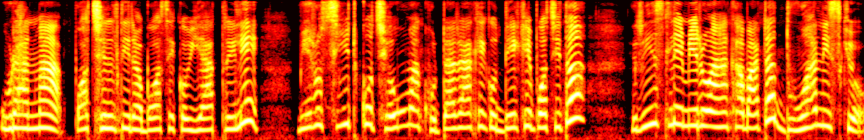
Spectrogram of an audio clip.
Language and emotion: Nepali, surprised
